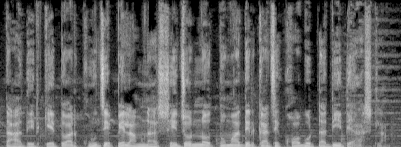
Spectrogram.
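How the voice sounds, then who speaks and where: A male actor plays a village boss's errand man in a cartoon. He is a sly, insolent tattletale with a mid-pitched voice, taunting and insinuating as he talks. Music runs underneath. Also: quick pace, close to an everyday voice. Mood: needling. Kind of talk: cartoon voice acting. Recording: music behind the voice.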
